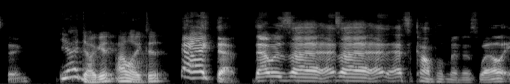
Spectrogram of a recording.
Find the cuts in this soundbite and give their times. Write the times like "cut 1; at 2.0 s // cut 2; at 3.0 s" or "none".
cut 1; at 1.7 s // cut 2; at 3.4 s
